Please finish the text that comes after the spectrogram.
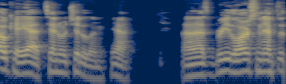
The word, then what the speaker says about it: Tenochtitlan: Tenochtitlan is how it's pronounced. Yeah, yeah. See, I was right. Okay, yeah, Tenochtitlan.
